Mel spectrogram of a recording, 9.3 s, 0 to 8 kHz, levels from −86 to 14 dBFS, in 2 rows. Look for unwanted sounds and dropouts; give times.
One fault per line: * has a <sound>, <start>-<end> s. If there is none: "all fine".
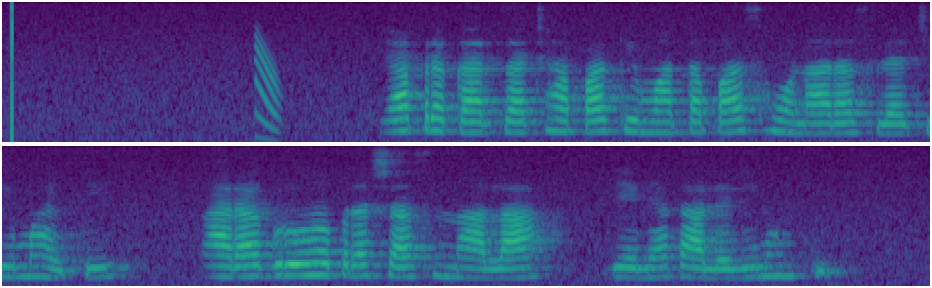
* has a chirp, 1.3-1.4 s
